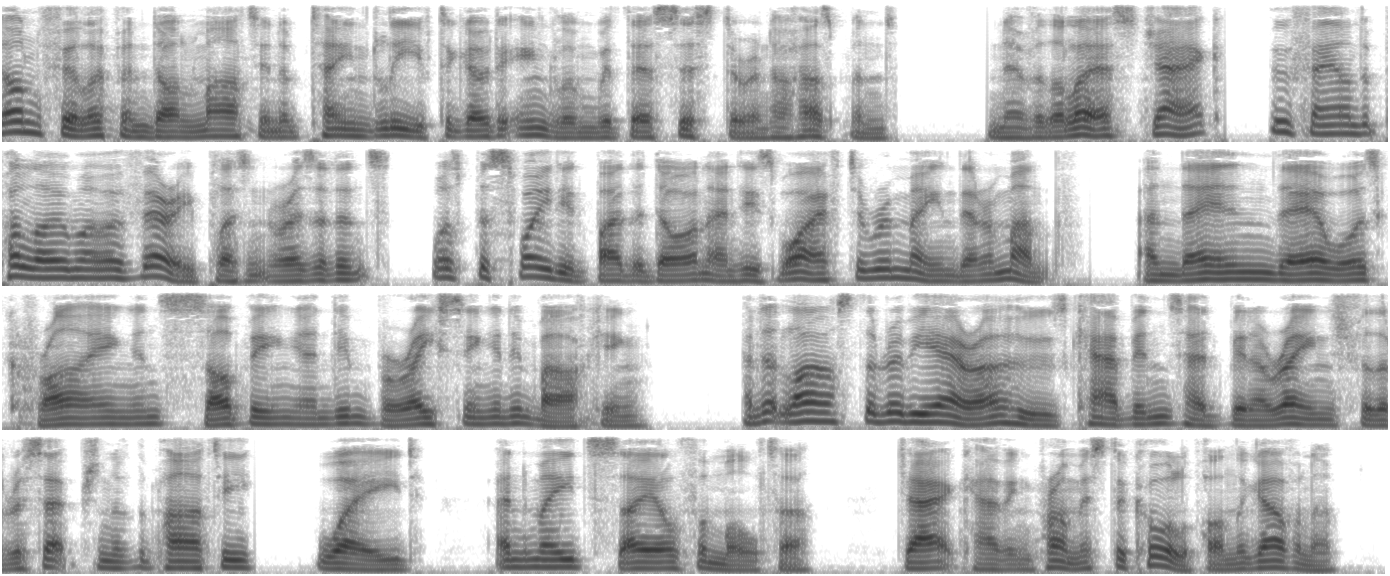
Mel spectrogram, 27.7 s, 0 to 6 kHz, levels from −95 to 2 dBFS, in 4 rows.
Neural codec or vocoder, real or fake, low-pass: none; real; 5.4 kHz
